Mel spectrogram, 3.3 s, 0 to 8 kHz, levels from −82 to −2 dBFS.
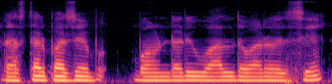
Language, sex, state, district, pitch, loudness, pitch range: Bengali, male, Assam, Hailakandi, 140 Hz, -17 LUFS, 135-145 Hz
